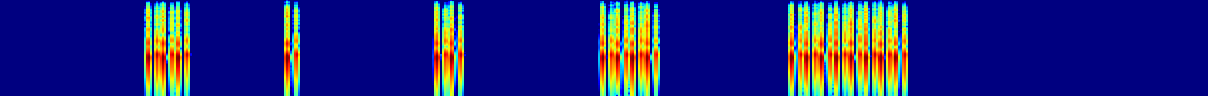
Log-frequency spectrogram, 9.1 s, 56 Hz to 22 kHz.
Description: Pulse dialling, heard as clicks on a phone line, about 9 pulses a second. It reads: 3 1 2 4 8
